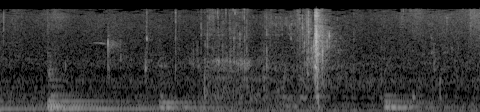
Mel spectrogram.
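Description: Quiet sipping of water: a few soft gulping swallows with a brief wet click in the middle, no talking.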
